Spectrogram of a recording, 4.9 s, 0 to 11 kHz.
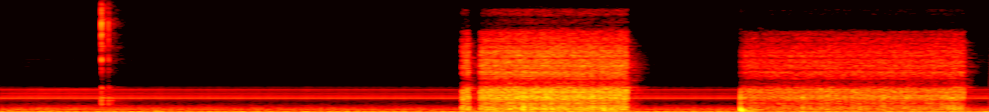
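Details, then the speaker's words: Lexicon MPX 1 (1996) multi-effects unit, right channel, probing pin 7 of op-amp U10: bursts of harsh static hiss over low hum; the op-amp is suspected as the noise source and removed to test. "so basically uh we have noise in here and coming out so i think uh this op-amp may be the problem"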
